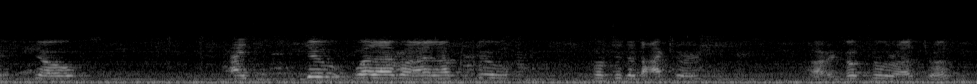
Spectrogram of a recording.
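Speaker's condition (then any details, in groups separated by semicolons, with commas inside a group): Cerebral palsy; uses a lift for transfers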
